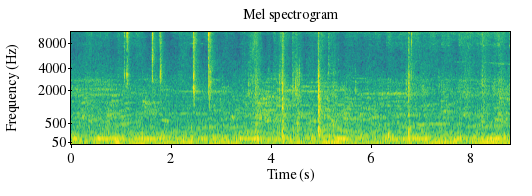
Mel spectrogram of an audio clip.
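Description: Plastic detergent bottles and pod tubs clicking and knocking as they are handled on a store shelf, several separate sharp taps, over the store's background music.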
